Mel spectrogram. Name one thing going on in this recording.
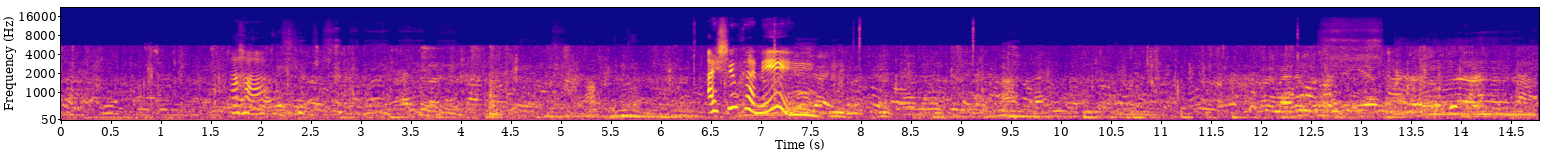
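A young woman talks and laughs softly nearby.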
